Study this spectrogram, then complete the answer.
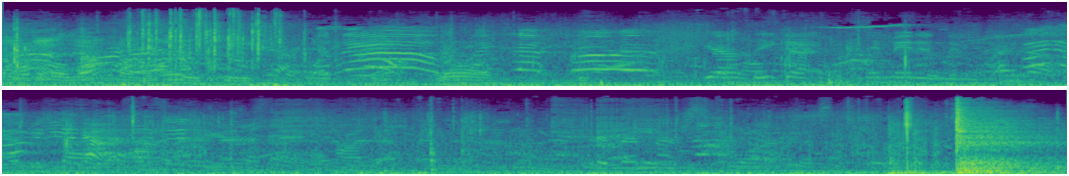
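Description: Young players chatter and call out nearby.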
